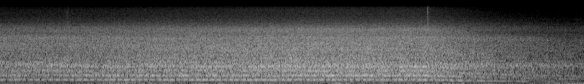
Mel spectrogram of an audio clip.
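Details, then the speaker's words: 2011-2017 Honda Odyssey (2012) radiator cooling fan removed from vehicle, commanded on by scan tool while spinning freely: smooth steady motor whir with airy rush winding down evenly; normal fan motor operation, working. "And there it goes. Look at that, it's working."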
